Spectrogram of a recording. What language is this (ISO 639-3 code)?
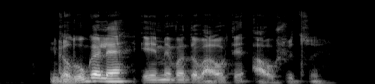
lit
